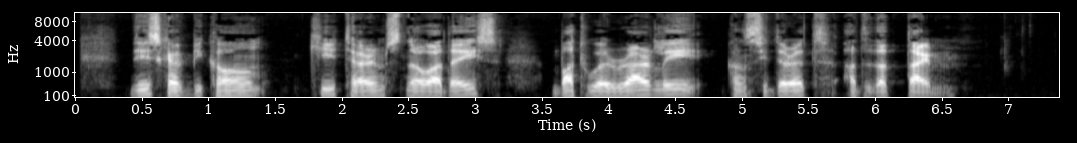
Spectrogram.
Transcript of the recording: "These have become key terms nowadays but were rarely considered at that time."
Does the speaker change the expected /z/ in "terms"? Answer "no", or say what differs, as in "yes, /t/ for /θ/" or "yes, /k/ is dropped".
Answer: yes, /s/ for /z/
